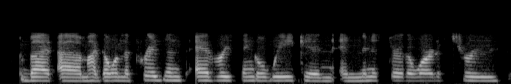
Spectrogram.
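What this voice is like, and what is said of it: Tennessee Southern accent. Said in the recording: “you can tell by my accent, but that's where I'm from, right outside of Nashville, Tennessee”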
